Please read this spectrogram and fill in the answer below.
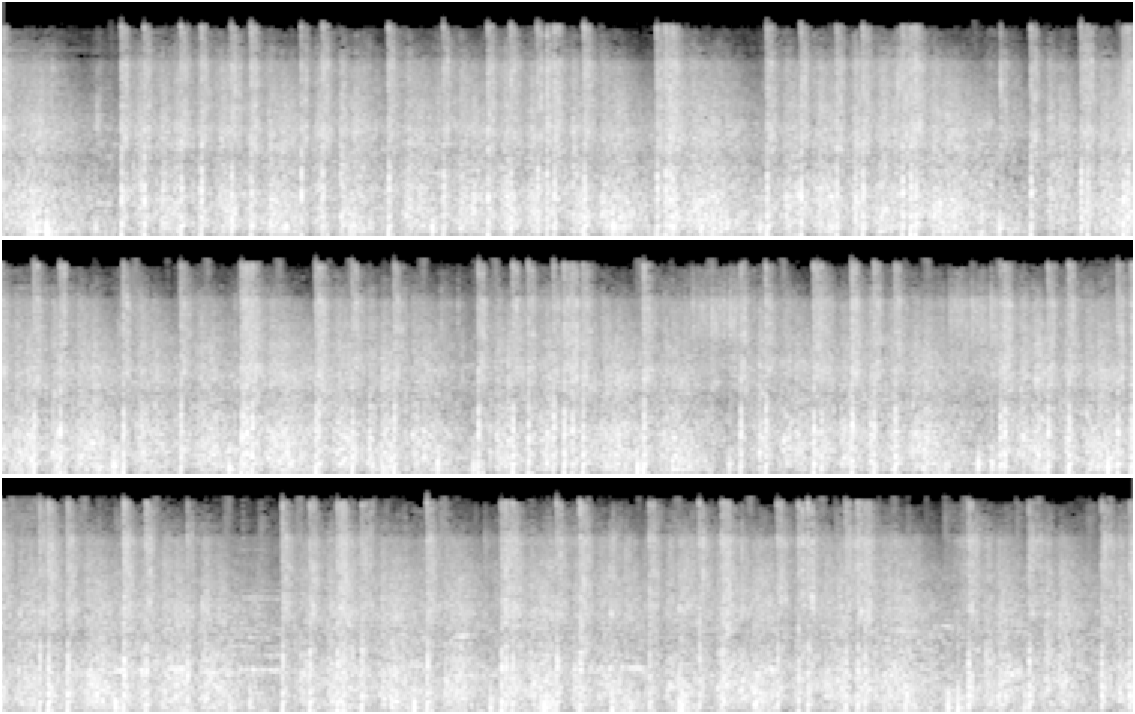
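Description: Aerial fireworks and firecrackers bursting in a dense, unbroken barrage: many sharp bangs and crackles overlapping, several every second, with no pause.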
